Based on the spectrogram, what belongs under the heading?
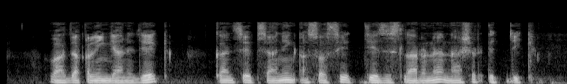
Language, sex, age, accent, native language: Uzbek, male, 35+, Toshkent shahri, Uzbek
